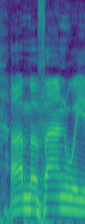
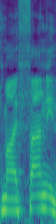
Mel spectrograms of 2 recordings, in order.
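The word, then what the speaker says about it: Myfanwy: Mavanwi is, of course, track 2. I heard somebody on the radio describe it as my fanny the other day. You don't necessarily read it as it's spelt, do you?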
